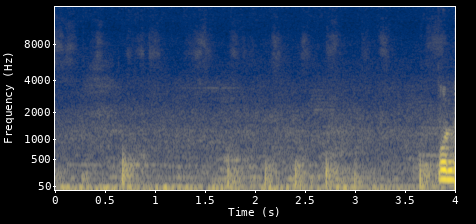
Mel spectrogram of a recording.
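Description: Marker pen writing on a whiteboard: a run of short, irregular strokes as words are written by hand.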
